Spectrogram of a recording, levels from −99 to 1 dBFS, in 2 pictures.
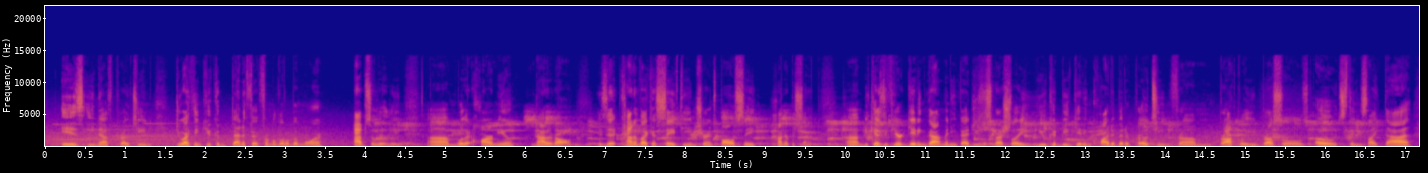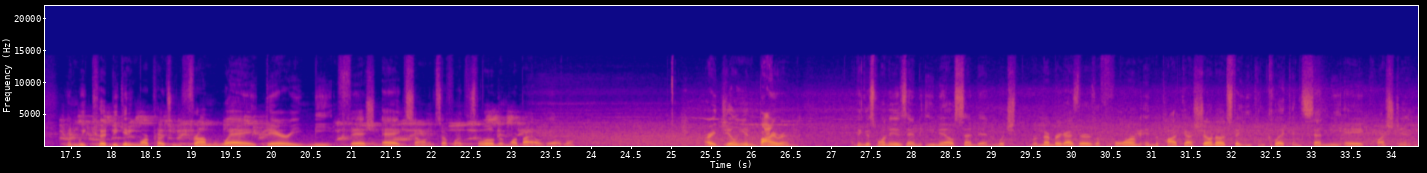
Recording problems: train or aircraft noise; noticeable; throughout; 10 dB below the speech

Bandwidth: 14.5 kHz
